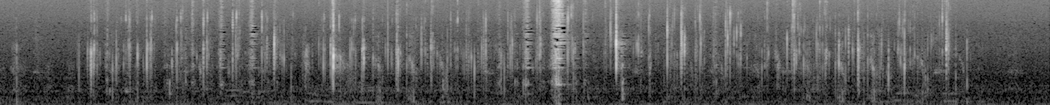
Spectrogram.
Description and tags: Katze schmatzt und leckt Schüssel aus
Cat eats smacking and licking out bowl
